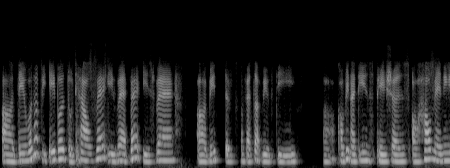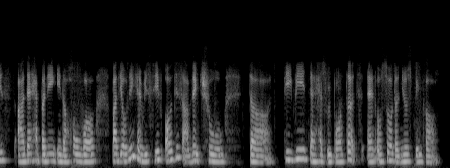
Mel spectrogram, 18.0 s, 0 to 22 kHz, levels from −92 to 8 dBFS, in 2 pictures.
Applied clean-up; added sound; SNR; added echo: neural mask model DeepFilterNet 3.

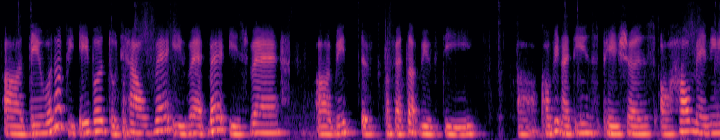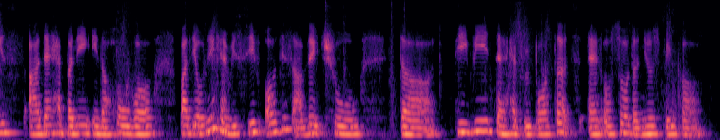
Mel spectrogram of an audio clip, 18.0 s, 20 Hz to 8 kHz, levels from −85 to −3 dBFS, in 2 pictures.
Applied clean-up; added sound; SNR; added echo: neural separator model SepFormer DNS4.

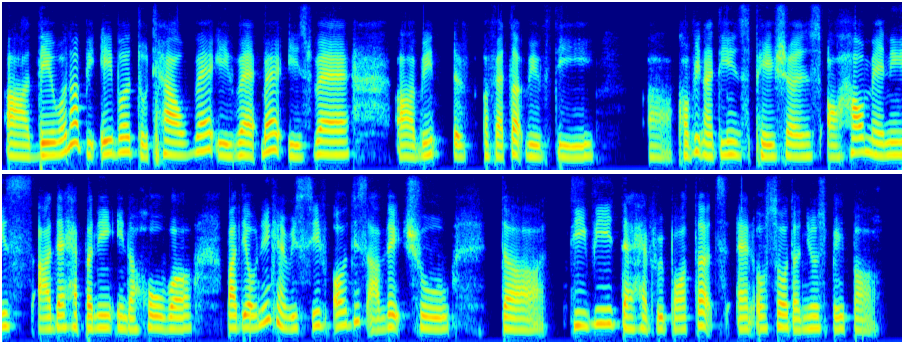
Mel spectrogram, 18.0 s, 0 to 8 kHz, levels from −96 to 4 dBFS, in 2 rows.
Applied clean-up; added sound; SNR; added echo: none; none; none; none.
